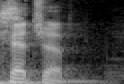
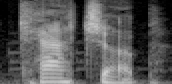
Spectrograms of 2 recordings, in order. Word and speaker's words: ketchup: Ketchup. – Yeah. – Ketchup. Is that wrong? – I know. He claims that you pronounce it catch-up. – Catch-up. – Yeah. – No, I'd say ketchup.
